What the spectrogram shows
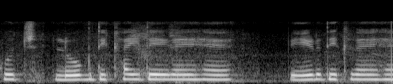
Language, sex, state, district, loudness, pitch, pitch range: Hindi, female, Maharashtra, Gondia, -14 LUFS, 230 Hz, 220-235 Hz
